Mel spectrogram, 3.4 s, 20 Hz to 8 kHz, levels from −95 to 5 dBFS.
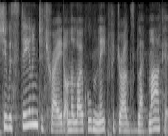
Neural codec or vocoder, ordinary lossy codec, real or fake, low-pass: autoencoder, 48 kHz, 32 numbers a frame, DAC-VAE, trained on Japanese speech; AAC, 32 kbps; fake; 7.2 kHz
